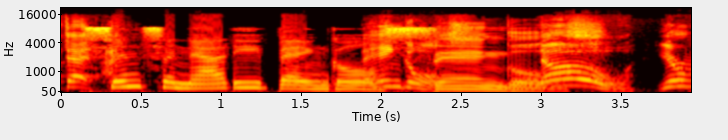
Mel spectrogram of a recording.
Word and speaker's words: Bengals: thank you wait what so it's like Ben like b e like Ben Gay yeah it's not Bengals Bengals it's a Bengal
